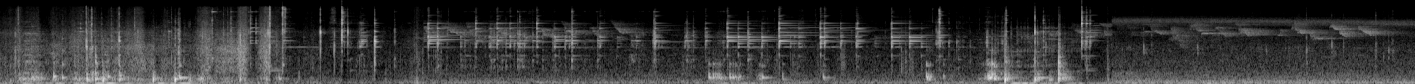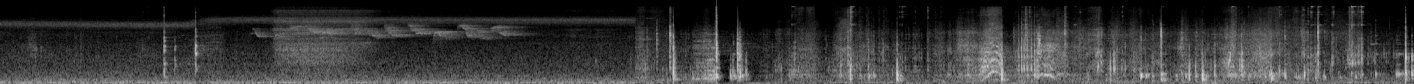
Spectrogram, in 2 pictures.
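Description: Camp gear handled on a wooden table: rustling of a cloth pouch as a small gas stove is taken out, and scattered clinks and knocks of metal parts, most of them near the start and again over the last several seconds. In between, high, evenly repeating chirps.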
